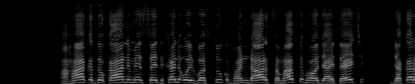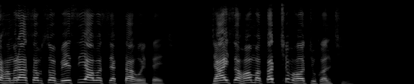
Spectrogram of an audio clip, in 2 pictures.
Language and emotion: Maithili, angry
